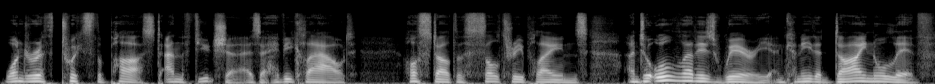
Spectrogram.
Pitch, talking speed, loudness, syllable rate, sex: 115 Hz, 165 wpm, -19 LUFS, 4.4 syllables/s, male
